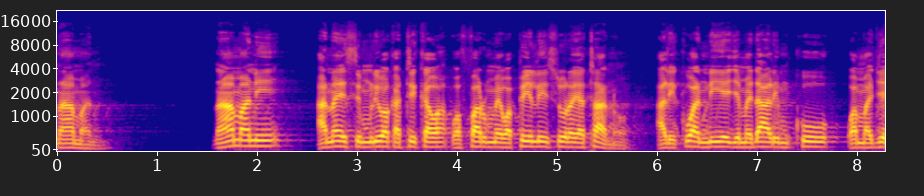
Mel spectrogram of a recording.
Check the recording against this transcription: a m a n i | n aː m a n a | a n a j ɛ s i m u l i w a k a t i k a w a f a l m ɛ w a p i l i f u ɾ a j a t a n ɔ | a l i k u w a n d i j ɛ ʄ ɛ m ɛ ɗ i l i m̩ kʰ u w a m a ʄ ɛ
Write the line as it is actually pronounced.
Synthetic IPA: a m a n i | n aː m a n i | a n a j ɛ s i m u l i w a k a t i k a w a f a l m ɛ w a p i l i s u ɾ a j a t a n ɔ | a l i k u w a n d i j ɛ ʄ ɛ m ɛ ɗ a l i m̩ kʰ uː w a m a ʄ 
